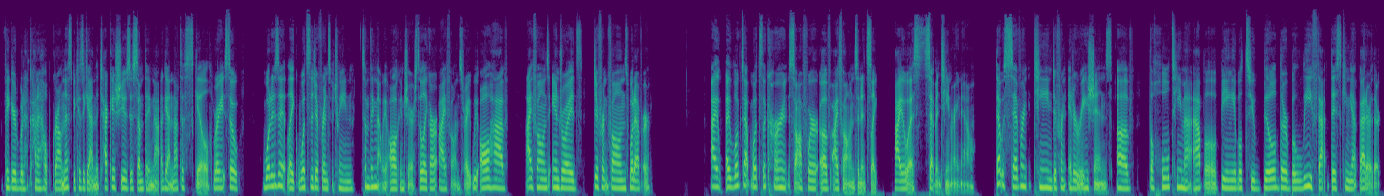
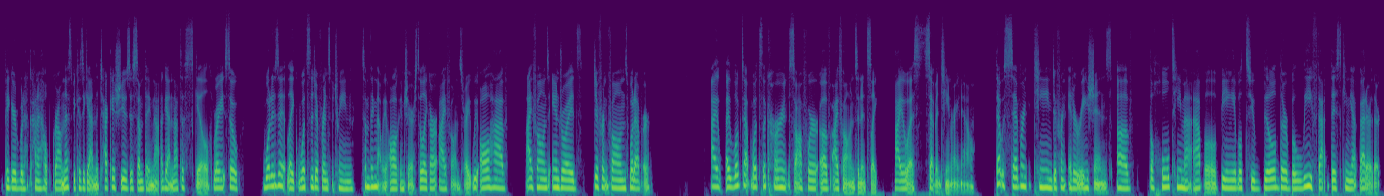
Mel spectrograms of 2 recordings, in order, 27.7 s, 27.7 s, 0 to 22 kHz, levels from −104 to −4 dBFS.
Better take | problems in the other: first | muffled; very; fading above 1 kHz

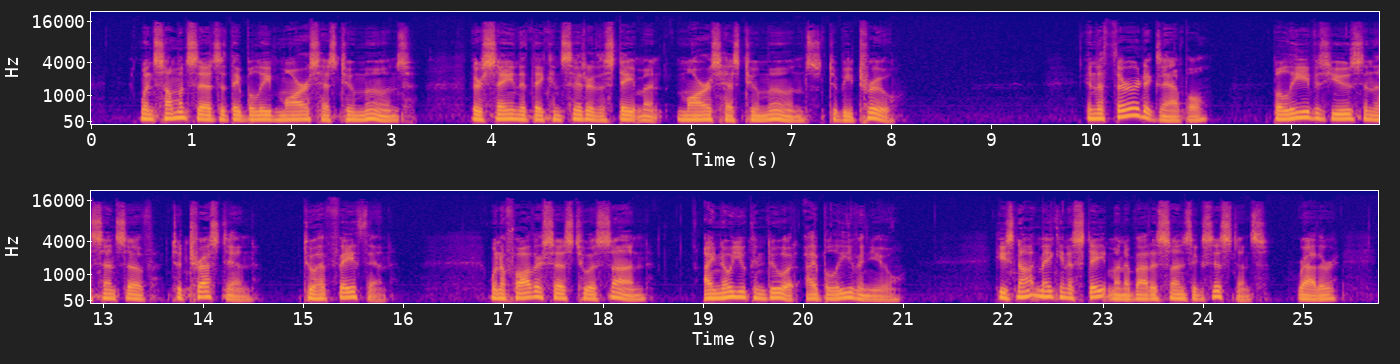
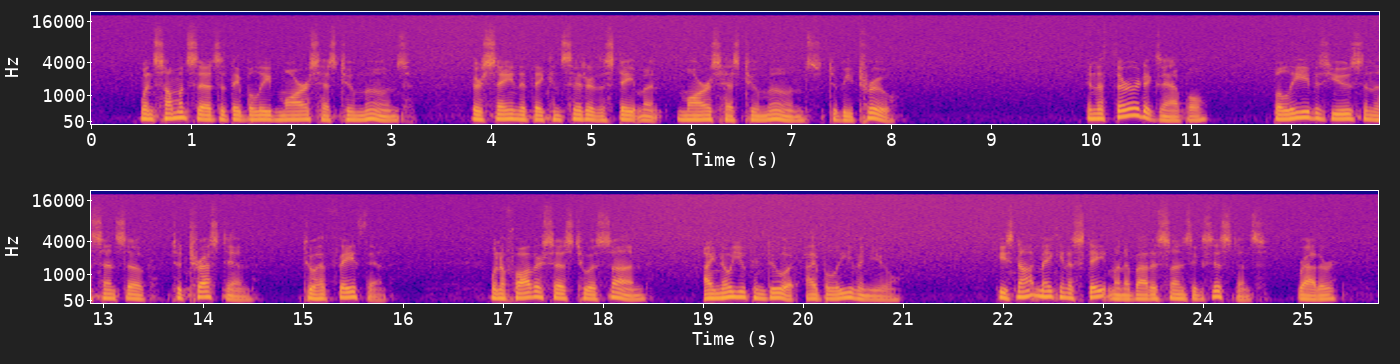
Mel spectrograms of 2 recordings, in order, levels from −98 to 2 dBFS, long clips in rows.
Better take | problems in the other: first | hiss; noticeable; throughout; 10 dB below the speech

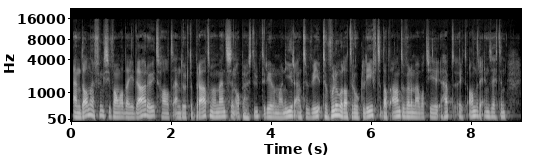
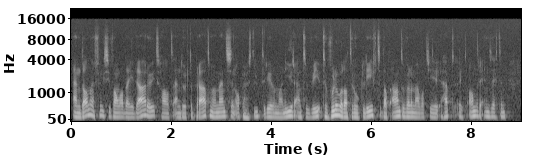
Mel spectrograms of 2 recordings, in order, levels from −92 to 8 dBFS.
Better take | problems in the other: first | hiss; noticeable; throughout; 15 dB below the speech

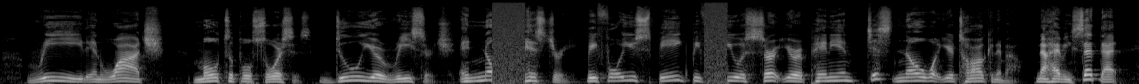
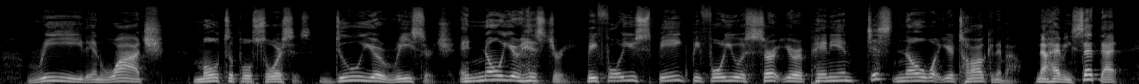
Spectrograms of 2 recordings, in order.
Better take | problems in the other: second | audio cutting out; filled with static; at 5 s and at 7 s

